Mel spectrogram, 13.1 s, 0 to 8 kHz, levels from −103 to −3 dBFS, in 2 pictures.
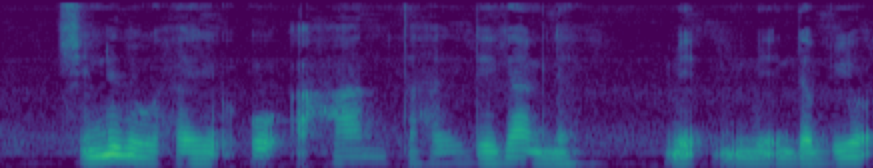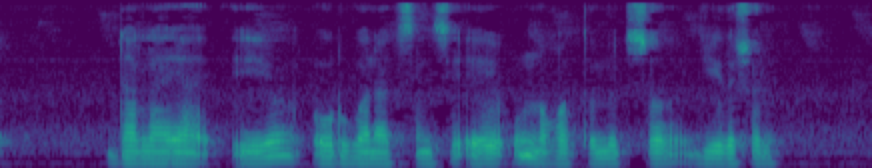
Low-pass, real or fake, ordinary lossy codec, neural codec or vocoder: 7.2 kHz; fake; MP3, 32 kbps; vocoder, 44.1 kHz, 128 mel bands every 256 samples, BigVGAN v2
